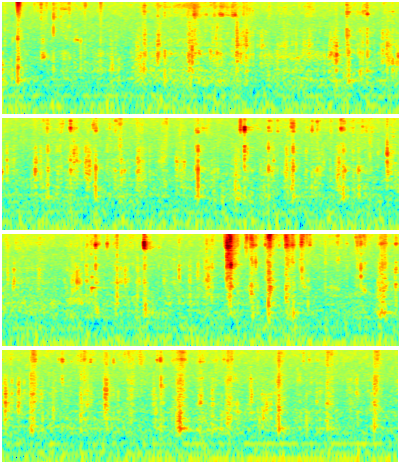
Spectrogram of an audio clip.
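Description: Close-miked chewing of raw salmon sashimi: wet mouth sounds with many small clicks, over a low steady hum. Near the end comes a bite of leafy salad.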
